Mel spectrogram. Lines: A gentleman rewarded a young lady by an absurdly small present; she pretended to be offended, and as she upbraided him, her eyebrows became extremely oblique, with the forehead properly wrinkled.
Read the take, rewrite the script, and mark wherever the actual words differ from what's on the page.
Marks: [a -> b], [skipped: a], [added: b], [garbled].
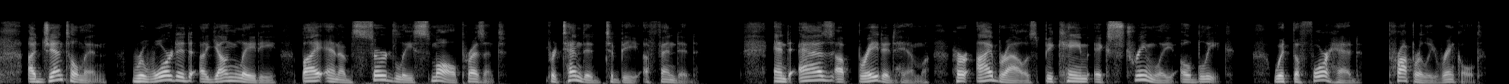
A gentleman rewarded a young lady by an absurdly small present; [skipped: she] pretended to be offended, and as [skipped: she] upbraided him, her eyebrows became extremely oblique, with the forehead properly wrinkled.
